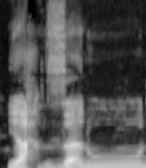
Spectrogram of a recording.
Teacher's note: زا میں سیٹی کی آواز پیدا کرنی ہے، یحزنون، زا کو پڑھتے وقت دانتوں کو ملانا ہے سختی سے، یحزنون۔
